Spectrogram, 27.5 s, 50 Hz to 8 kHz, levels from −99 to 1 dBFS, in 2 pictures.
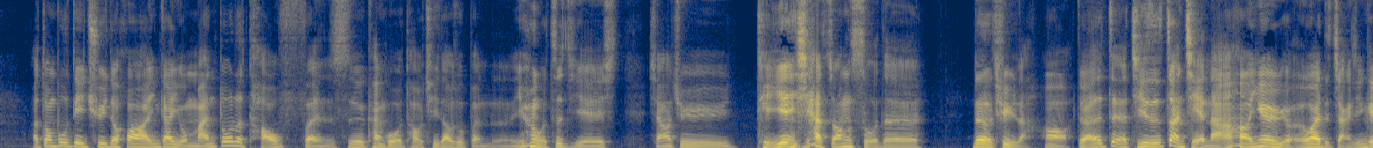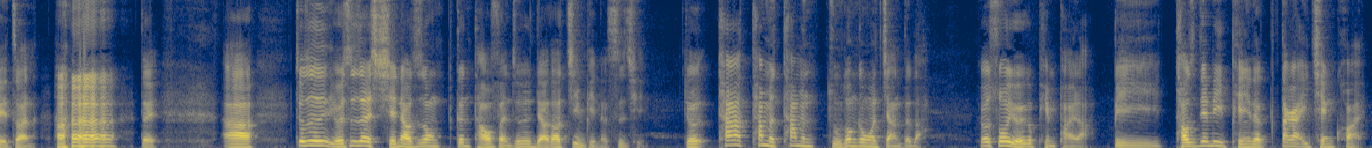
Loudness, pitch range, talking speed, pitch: -20 LUFS, 120-175 Hz, 280 characters per minute, 145 Hz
